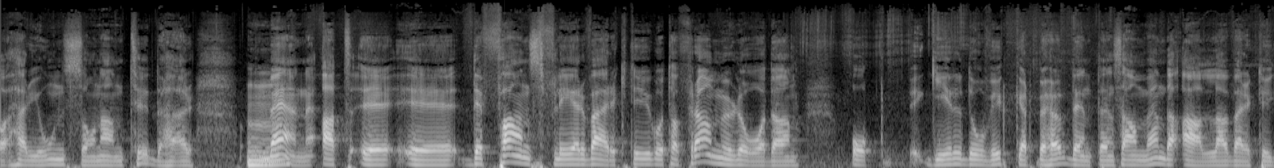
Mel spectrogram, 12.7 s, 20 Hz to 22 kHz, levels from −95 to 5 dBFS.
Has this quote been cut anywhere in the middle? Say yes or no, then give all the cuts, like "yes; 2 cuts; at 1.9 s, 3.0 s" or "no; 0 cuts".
no; 0 cuts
